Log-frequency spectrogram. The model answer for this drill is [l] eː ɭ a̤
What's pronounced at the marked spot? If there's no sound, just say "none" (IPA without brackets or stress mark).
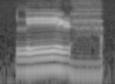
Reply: l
